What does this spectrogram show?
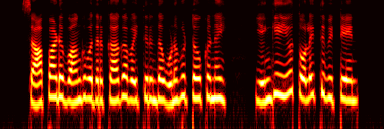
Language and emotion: Tamil, fearful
